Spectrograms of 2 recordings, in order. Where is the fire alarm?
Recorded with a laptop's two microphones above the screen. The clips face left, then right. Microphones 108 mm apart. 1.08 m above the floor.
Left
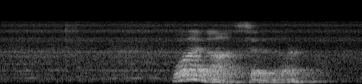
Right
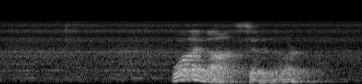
I don't hear a fire alarm.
